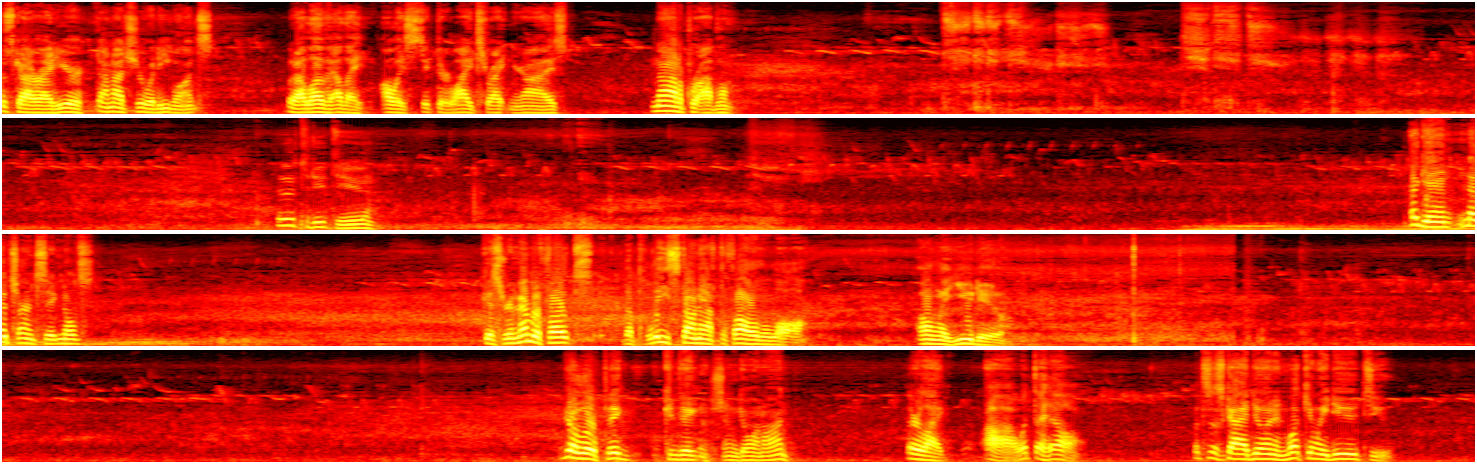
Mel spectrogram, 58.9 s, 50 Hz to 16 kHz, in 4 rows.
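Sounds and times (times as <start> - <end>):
small birds chirping: 0.0 - 58.9.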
